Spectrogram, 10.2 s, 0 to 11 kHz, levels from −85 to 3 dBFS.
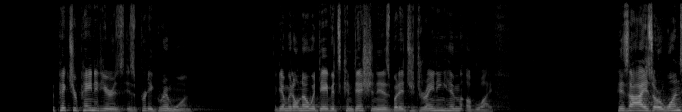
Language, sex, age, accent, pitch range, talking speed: English, male, 40-59, American, 165-205 Hz, 165 wpm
